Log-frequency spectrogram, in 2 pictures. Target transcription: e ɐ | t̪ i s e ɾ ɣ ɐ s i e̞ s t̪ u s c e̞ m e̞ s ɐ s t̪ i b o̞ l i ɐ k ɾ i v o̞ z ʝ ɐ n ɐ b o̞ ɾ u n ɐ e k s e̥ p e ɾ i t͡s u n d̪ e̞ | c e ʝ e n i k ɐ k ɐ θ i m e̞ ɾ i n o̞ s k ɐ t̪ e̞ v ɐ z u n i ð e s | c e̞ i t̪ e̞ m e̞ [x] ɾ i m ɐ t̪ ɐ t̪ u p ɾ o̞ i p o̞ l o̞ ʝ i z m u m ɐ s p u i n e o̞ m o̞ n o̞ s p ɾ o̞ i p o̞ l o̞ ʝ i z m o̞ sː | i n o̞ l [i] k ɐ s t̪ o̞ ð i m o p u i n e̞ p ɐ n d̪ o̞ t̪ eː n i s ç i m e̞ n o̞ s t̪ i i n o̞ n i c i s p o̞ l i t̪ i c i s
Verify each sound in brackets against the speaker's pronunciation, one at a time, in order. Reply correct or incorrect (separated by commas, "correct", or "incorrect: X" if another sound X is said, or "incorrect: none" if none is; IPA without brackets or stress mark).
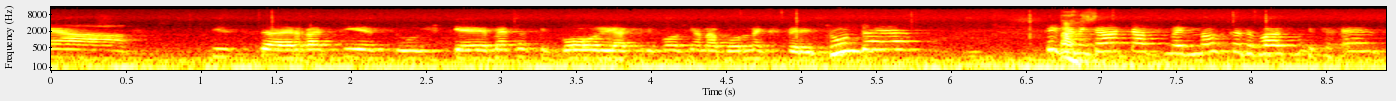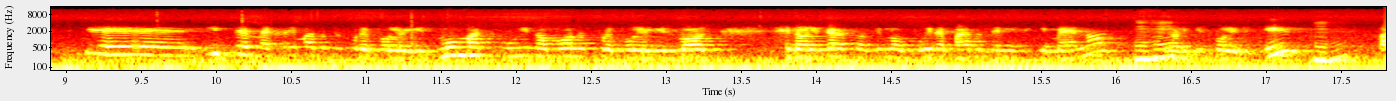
correct, correct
